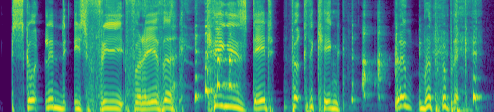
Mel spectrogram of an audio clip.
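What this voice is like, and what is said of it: Put-on Scottish accent. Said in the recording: “Can you do the accent? ... Scottish accent”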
